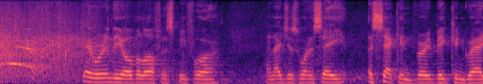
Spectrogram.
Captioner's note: applause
